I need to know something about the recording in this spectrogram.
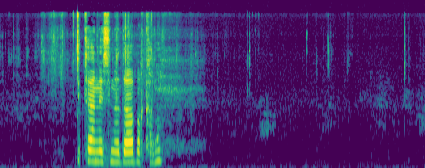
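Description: Dry twigs and needles rustle softly under a hand.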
